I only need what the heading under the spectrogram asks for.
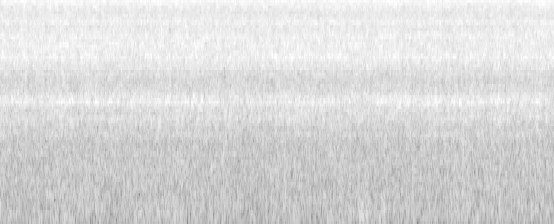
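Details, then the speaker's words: Nesco electric pressure canner after chicken canning cycle finishes, valve turned from airtight and unplugged: steady loud unbroken steam hiss, no rumble; normal pressure release. "So, if you hear that pressure, it's not as loud. So, what I need to do now is take it from air tight and turn it and then I unplug it."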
